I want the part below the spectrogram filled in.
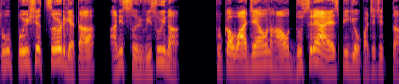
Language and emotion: Goan Konkani, angry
